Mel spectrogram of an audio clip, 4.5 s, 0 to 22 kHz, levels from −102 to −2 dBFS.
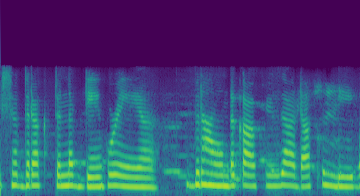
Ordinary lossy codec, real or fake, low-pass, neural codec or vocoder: none; fake; 5.4 kHz; codec, 16 kHz, 1 kbps, X-Codec, HuBERT features, trained on balanced general audio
